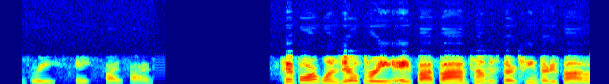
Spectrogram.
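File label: Police Southwest District Disp, radio; Raleigh; p25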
